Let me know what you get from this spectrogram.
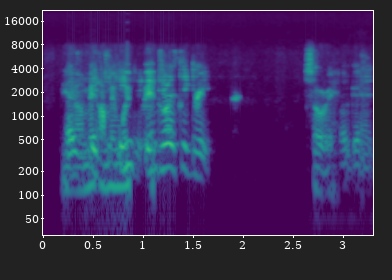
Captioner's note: participants chattering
